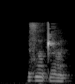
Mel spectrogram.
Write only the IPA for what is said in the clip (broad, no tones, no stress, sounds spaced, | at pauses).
z ə̃ tˤ ɭ ĩ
